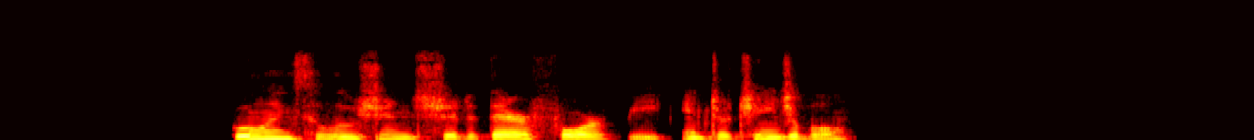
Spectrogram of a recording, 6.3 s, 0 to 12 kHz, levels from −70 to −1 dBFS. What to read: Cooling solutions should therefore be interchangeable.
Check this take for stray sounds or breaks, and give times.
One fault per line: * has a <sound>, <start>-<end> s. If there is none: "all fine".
all fine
